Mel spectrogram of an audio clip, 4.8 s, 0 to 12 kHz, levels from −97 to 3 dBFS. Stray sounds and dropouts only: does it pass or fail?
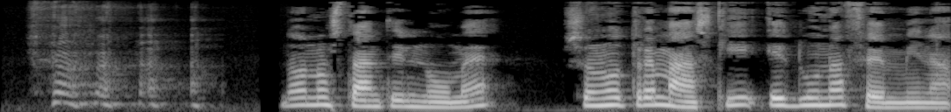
fail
